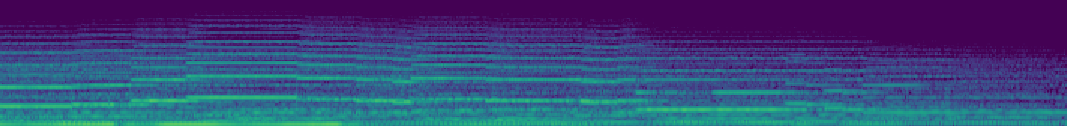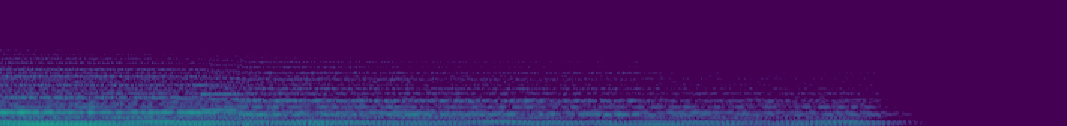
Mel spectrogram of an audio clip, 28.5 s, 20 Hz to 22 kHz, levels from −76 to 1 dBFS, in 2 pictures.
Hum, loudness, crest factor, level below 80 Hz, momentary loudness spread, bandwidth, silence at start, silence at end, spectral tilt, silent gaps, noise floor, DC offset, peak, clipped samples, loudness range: none; -25 LUFS; 18 dB; -54 dBFS; 22 LU; 13 kHz; 0 s; 2.85 s; -5.5 dB/octave; none; under -90 dBFS; under 0.1%; -10 dBFS; under 0.1%; 22 LU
